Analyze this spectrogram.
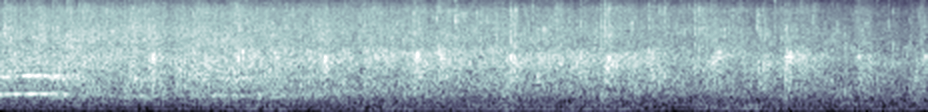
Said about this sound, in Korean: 네, 감사합니다. 여러분 다시 한번 큰 박수 부탁드립니다.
